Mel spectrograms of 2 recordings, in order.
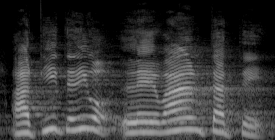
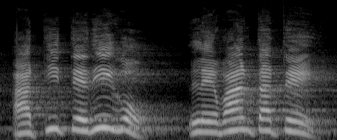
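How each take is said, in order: The two takes are said the same way.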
